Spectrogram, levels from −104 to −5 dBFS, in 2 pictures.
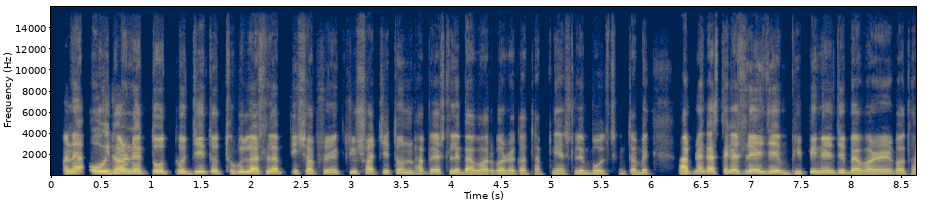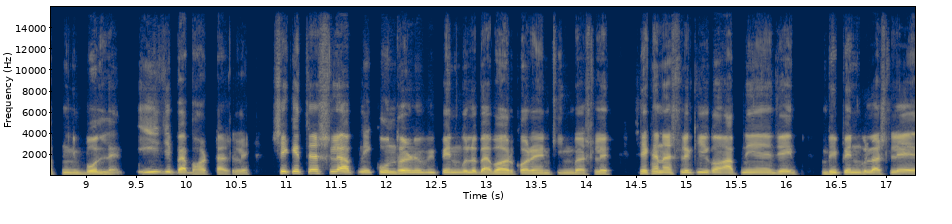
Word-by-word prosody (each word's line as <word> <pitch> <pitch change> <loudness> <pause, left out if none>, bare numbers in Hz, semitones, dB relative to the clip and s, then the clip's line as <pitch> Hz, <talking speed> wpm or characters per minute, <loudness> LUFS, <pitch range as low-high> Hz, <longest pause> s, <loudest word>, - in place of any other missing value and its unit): মানে 195 +3 +4 0.2
ওই 195 - +11
ধরনের 195 0 +6
তথ্য 170 0 +3 0.2
যে 170 - +7
তথ্যগুলো 165 0 +1
আসলে 165 -1 0
আপনি 155 0 -8
সবসময় 145 +2 -1
একটু 150 - -9
সচেতনভাবে 145 -1 -3
আসলে 135 -1 -2
ব্যবহার 120 +1 0
করার 120 -1 -1
কথা 125 +1 -9
আপনি 120 0 -11
আসলে 120 0 -5
বলছেন। 115 - -5
তবে 120 +1 -2 0.4
আপনার 170 +2 +2
কাছ 170 - +5
থেকে 175 -1 +2
আসলে 180 +1 +1
এই - - +1
যে 165 - +5 0.2
VPN 155 +1 -2
এর 150 - +1
যে - - +3
ব্যবহারের 130 +1 +1
কথা 125 +1 -3
আপনি 130 -2 -6
বললেন, 120 -7 0 0.3
এই 335 - +3
যে 330 - +2
ব্যবহারটা 130 -2 0
আসলে 120 +2 -7 0.3
সেক্ষেত্রে 185 - +2
আসলে 175 +1 0
আপনি 160 +2 -5
কোন 155 0 +1
ধরনের 150 -2 +3
VPN 140 +1 -2
গুলো 135 0 +2
ব্যবহার 125 +1 +3
করেন? 120 0 +1
কিংবা 120 0 -4
আসলে 120 +1 -2 0.3
সেখানে 160 -1 +2
আসলে 150 0 -2
কি 150 - 0
ক - - -4 0.2
আপনি 135 +2 -6 0.3
যেই 130 0 +1 0.4
VPN 135 0 0
গুলো 135 0 0
আসলে 130 +2 -3
140 Hz, 195 wpm, -23 LUFS, 125-165 Hz, 0.4 s, ওই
